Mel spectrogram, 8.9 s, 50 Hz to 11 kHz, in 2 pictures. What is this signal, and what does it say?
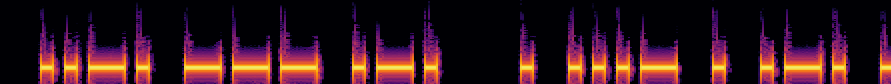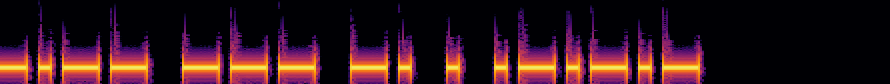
Morse code, heard as a keyed tone, about 21 wpm, 700 Hz. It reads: FOR EVERYONE.
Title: Sentences from Top 1000 Words - Review Part 5 - 20wpm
